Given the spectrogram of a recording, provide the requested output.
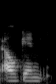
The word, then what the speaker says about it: Elkin: And Lily is spelled LILLIE and then Elkin, ELKIN.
